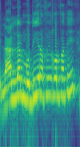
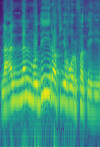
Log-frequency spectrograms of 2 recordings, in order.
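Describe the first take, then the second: First: Said in the usual way. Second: Each word drawn out slowly for the student; slow model reading. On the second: Shown as a demonstration. Teacher modelling the sentence for a student, slow and deliberate. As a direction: read it slowly so the student can copy.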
